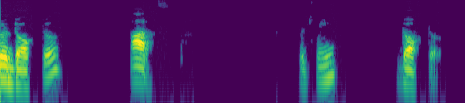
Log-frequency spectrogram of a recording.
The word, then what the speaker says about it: Arzt: Arzt, which means doctor. It has Z, but we pronounce it with S.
